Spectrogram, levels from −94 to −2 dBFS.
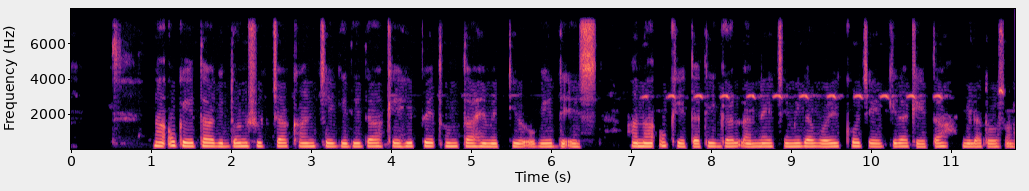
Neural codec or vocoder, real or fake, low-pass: none; real; 7.2 kHz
